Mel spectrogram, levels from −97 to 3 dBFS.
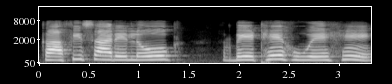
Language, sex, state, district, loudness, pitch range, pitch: Hindi, female, Madhya Pradesh, Bhopal, -14 LUFS, 245-275 Hz, 250 Hz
